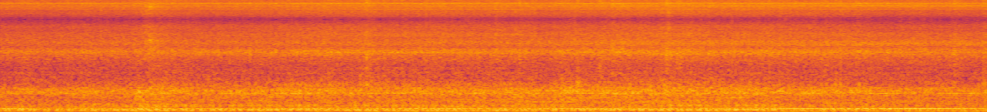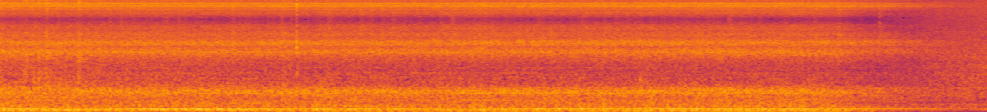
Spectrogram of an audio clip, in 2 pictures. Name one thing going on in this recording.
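A V-twin motorcycle engine runs at low speed inside an enclosed ferry car deck.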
